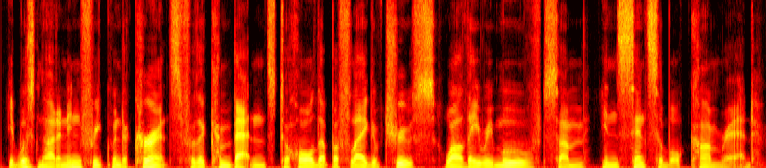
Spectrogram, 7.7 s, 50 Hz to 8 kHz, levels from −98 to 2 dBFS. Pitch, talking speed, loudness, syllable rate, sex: 115 Hz, 170 wpm, -22 LUFS, 5.3 syllables/s, male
